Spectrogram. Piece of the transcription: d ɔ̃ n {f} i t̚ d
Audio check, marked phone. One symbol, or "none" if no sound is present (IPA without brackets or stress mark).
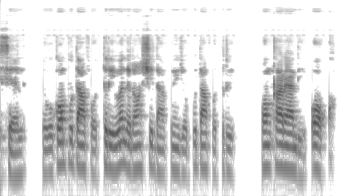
ʃ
